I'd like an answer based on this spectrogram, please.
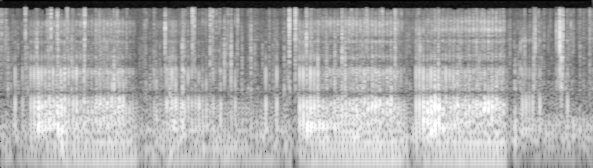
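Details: Cozy cat purr at a crackling fire: low buzzing purr in distinct surges of about one to one and a half seconds, with frequent sharp crackles from the fireplace.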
